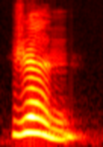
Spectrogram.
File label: "ren4", chinese pinyin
